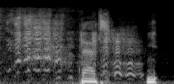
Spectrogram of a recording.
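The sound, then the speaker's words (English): A goat bleats twice after brief talk: first a longer, wavering bleat, then a short, sharp one. “Have you stolen other goats? Because I heard about three goats right there. There's another goat.”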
